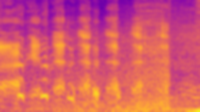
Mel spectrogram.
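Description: Men laughing heartily in short repeated bursts, over a steady low rumble.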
